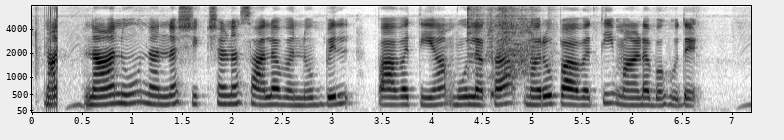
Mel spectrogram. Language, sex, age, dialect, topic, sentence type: Kannada, female, 18-24, Mysore Kannada, banking, question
